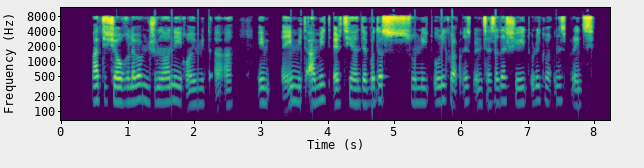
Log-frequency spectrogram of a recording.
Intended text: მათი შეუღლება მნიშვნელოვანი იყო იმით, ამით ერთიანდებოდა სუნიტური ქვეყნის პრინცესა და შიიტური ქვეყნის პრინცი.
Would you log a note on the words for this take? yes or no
no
